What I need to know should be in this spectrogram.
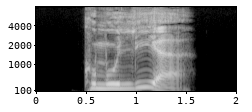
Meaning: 1. singular imperative of kumulieren 2. first-person singular present of kumulieren
- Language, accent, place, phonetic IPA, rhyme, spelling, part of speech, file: German, Germany, Berlin, [kumuˈliːɐ̯], -iːɐ̯, kumulier, verb, De-kumulier.ogg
